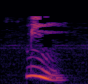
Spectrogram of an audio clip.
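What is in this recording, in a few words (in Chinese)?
"密", Mandarin Chinese; chinese-flashcards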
